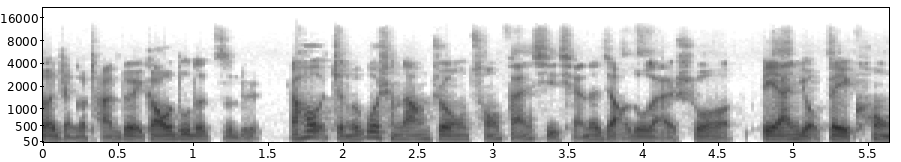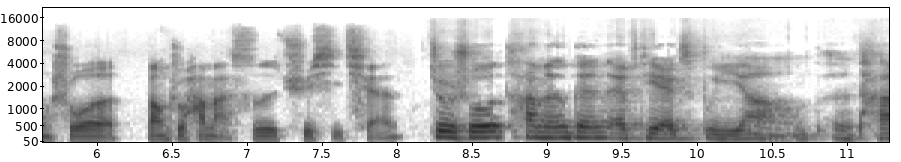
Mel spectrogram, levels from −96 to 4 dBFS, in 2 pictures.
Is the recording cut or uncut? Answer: cut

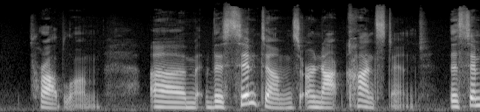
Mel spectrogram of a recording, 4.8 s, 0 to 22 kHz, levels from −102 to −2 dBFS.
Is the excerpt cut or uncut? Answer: uncut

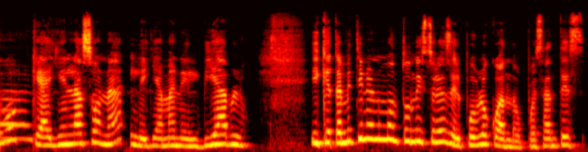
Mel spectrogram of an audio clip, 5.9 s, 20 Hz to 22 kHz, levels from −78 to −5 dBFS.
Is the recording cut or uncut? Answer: uncut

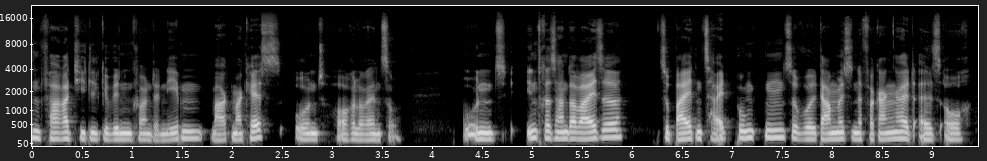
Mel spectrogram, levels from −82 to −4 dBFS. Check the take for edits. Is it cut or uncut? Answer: cut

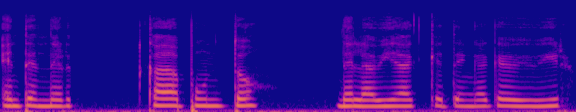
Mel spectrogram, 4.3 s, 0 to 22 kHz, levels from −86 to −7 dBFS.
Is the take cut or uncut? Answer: cut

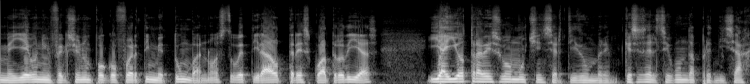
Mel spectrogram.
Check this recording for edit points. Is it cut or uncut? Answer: uncut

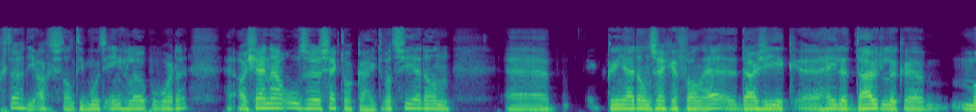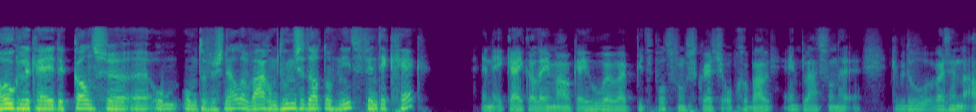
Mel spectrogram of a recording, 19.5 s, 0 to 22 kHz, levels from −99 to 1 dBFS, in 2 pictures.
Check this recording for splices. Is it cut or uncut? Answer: cut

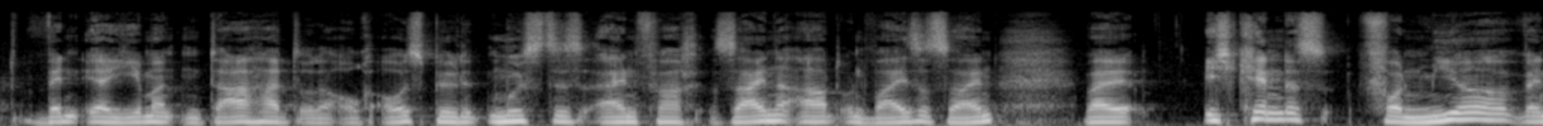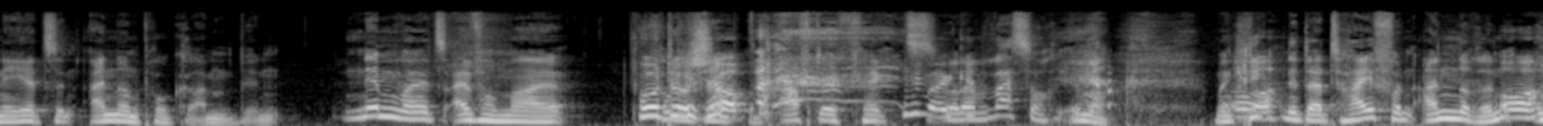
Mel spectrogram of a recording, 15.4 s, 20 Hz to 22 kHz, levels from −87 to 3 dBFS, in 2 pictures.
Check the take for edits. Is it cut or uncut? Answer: uncut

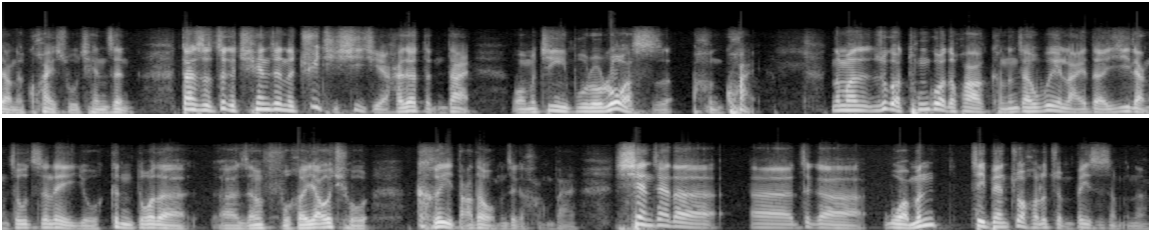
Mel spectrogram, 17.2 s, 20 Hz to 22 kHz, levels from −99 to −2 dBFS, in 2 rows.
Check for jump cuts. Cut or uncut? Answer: cut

